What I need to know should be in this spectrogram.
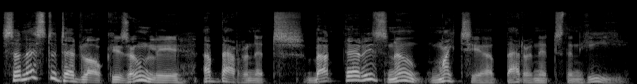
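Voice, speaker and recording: A man's voice: on the low side, huge pitch swings, unhurried, a bit bright, no room sound, studio quality. A man reading classic literature dramatically, theatrical and precise. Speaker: audiobook narrator. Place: dry studio.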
